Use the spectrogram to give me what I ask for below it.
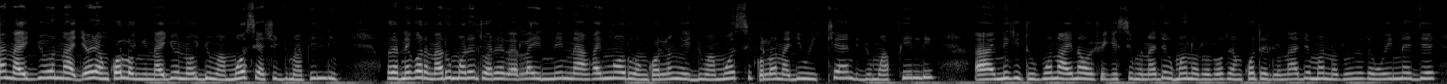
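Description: No technical faults can be heard anywhere in it.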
